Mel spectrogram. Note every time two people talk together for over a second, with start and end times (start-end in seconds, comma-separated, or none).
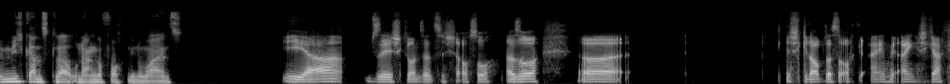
none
